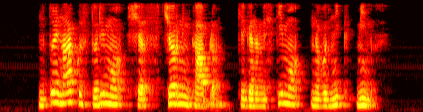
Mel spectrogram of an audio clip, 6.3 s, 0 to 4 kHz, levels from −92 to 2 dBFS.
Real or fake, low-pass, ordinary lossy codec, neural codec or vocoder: real; 3.6 kHz; none; none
